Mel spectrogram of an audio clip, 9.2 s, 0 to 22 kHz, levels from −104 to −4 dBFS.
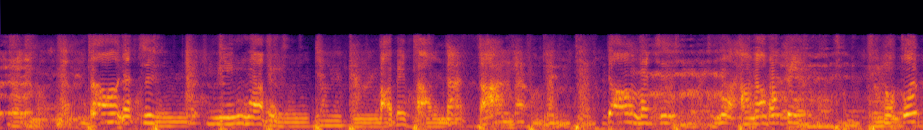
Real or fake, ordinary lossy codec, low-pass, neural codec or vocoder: fake; none; 7.2 kHz; codec, 16 kHz, 2 kbps, FreqCodec, smaller model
